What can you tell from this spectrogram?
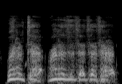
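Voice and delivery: high, rapid-fire rat-a-tat imitation; child's machine-gun noises. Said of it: "He made airplane noises, ... and went".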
